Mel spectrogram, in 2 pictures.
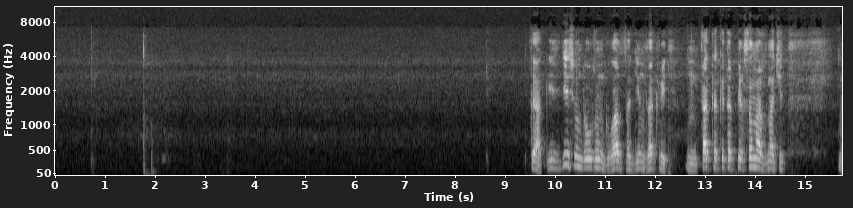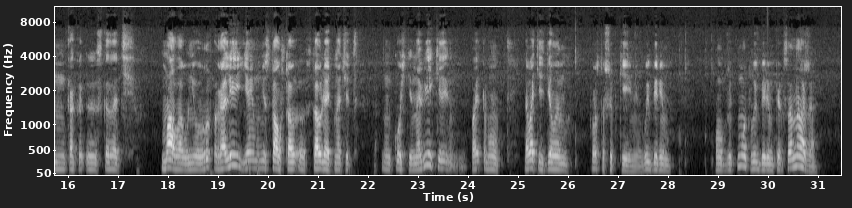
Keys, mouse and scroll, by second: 3.7-9.0 drag, 9.7-10.7 drag, 11.1 middle click, 12.5 shift+middle click, 14.7-15.9 middle drag, 25.7 middle click, 28.6 click, 29.9 click.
